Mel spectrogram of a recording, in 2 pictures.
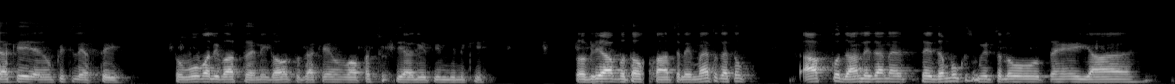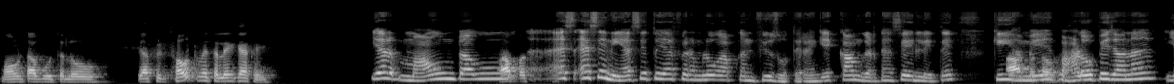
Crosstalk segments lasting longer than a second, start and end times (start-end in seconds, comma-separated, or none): none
